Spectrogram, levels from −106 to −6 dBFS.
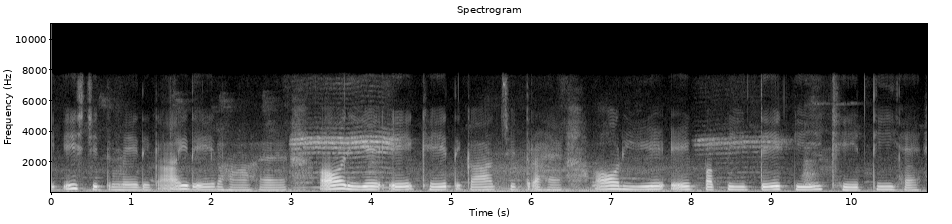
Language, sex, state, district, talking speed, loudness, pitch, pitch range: Hindi, female, Uttar Pradesh, Jalaun, 120 wpm, -25 LUFS, 185 Hz, 165-200 Hz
